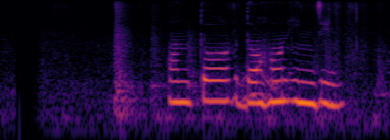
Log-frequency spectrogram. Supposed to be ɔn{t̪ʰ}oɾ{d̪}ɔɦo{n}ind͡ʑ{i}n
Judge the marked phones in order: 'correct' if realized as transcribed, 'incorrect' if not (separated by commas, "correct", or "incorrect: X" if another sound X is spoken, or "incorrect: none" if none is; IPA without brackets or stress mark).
incorrect: t̪, correct, correct, correct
